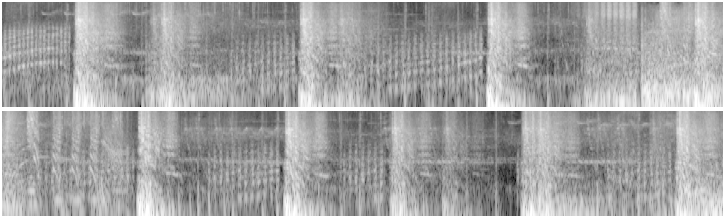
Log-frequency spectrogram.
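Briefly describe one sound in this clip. A gun fires in loud, sharp bursts every few seconds.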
